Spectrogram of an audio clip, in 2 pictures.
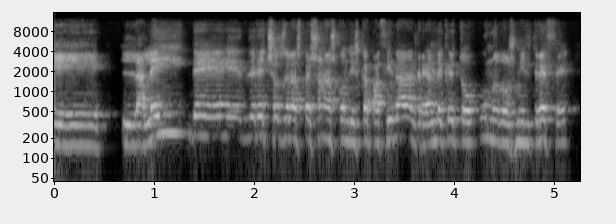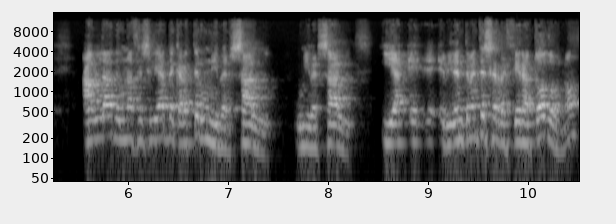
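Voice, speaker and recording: A fairly quick pace with ordinary pitch variation. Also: man, high pitch for a man. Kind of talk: panel interview. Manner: fast; hesitant with fillers.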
